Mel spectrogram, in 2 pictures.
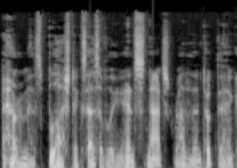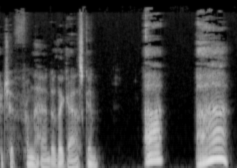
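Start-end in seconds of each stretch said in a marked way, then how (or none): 5.7-7.0 high, teasing exclamation; crying out. A narrator's reading. A guard pounces on Aramis's secret, crying out high. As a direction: pitch it up in a knowing cry. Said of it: "cried one of the guards".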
